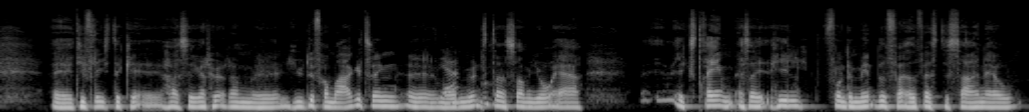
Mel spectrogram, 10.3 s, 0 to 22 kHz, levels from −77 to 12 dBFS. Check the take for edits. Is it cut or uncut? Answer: uncut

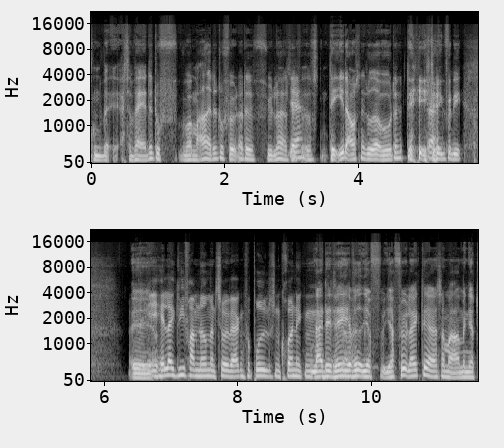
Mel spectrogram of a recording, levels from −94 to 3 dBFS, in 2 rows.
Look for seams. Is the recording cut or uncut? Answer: uncut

